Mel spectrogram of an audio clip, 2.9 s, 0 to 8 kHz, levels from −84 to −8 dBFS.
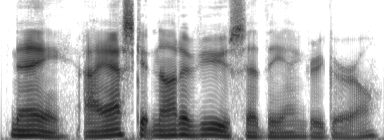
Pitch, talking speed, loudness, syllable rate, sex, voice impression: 95 Hz, 230 wpm, -20 LUFS, 4.9 syllables/s, male, masculine, adult-like, tensed, powerful, slightly dark, clear, cool, slightly intellectual, calm, reassuring, wild, slightly kind, slightly modest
